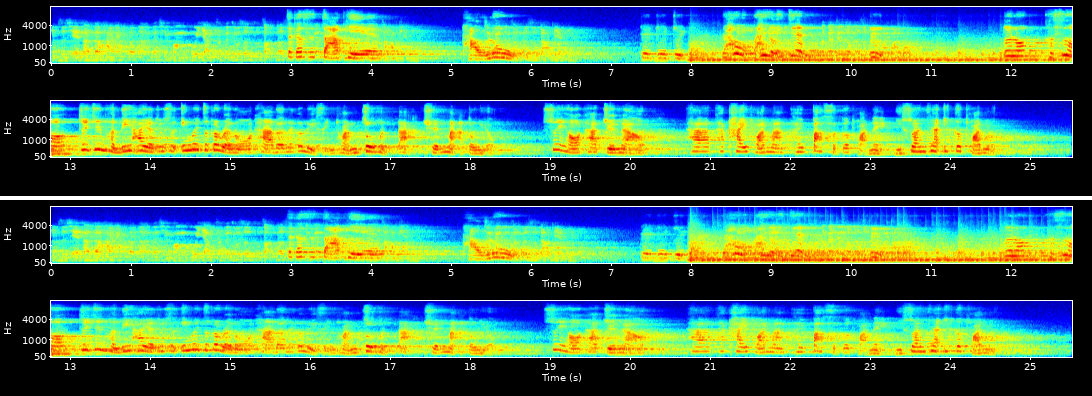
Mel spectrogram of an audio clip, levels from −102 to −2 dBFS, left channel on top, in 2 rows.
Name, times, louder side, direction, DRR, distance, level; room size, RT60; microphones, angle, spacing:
voice 1, 0.0-3.4 3.7-4.5 5.4-6.5 7.4-7.6 8.6-9.3 9.6-10.7 19.7-19.8, equal, 5° left, 0 dB, 2.5 m, -34 dB
voice 2, 3.0-4.2 5.1-5.8 7.4-7.9 8.4-9.5 10.2-10.4 11.9-18.3 18.9-20.2 20.7-24.6, left 3 dB, 60° left, 8 dB, 0.7 m, -21 dB
Drum, 8.0-13.0, right 3 dB, 45° right, 0.5 m, -24 dB
26.5 x 14.0 x 7.6 m, 2.9 s
head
